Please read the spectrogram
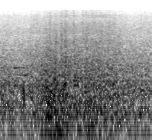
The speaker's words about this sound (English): Now, Miller paddles a new raft downstream. He navigates the rough water.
